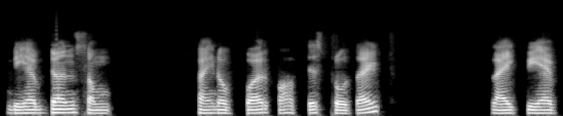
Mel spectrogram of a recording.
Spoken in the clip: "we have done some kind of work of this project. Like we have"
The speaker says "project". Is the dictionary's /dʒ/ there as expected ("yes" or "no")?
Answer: no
